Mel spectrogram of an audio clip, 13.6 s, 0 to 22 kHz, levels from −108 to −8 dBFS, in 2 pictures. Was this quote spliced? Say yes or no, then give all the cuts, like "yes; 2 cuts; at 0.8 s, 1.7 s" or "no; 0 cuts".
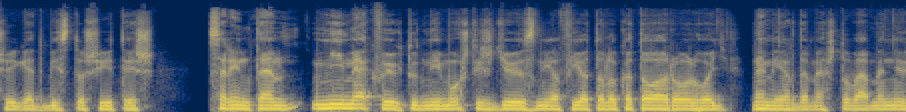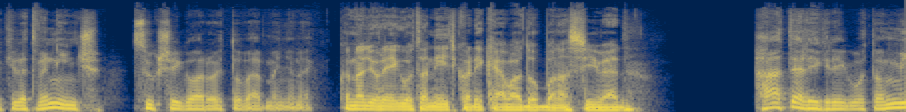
no; 0 cuts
